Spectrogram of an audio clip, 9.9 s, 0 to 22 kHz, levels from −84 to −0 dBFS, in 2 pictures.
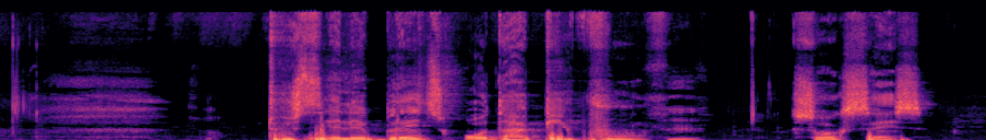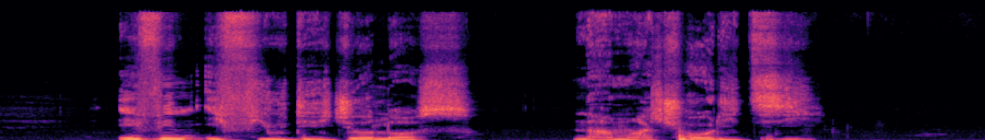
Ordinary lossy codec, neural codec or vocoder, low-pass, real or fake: none; none; none; real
